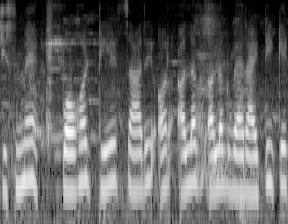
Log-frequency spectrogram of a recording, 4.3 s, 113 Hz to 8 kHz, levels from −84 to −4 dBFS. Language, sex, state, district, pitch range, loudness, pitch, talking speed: Hindi, female, Bihar, West Champaran, 215-255 Hz, -17 LUFS, 230 Hz, 125 wpm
